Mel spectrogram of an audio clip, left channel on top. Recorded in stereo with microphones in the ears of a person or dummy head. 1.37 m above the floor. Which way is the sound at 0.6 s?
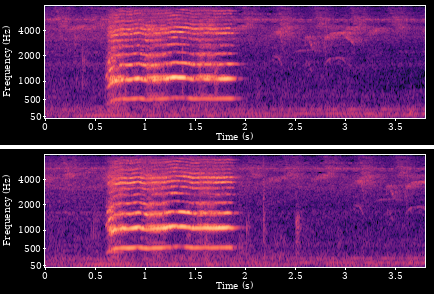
15° right (ahead or behind).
